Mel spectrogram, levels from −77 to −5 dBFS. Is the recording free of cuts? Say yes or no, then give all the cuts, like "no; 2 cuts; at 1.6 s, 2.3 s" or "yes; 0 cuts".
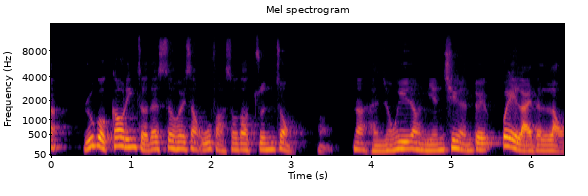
yes; 0 cuts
